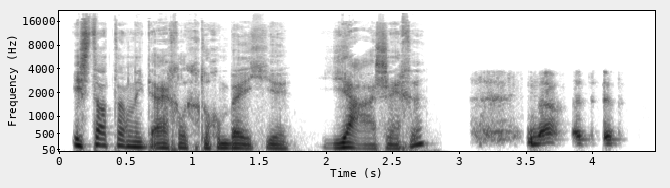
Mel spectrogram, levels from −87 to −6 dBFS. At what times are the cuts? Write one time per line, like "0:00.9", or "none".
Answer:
0:01.0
